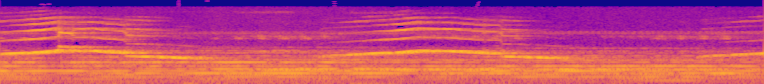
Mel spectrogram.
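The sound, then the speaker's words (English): A curlew calls alone in a series of loud, rising then falling whistles, each long note swooping upward and trailing off before the next begins, about three times in a row. “In Australian folklore, the curlew is said to represent a bad omen or death because its call sounds like a screaming woman or a baby.”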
